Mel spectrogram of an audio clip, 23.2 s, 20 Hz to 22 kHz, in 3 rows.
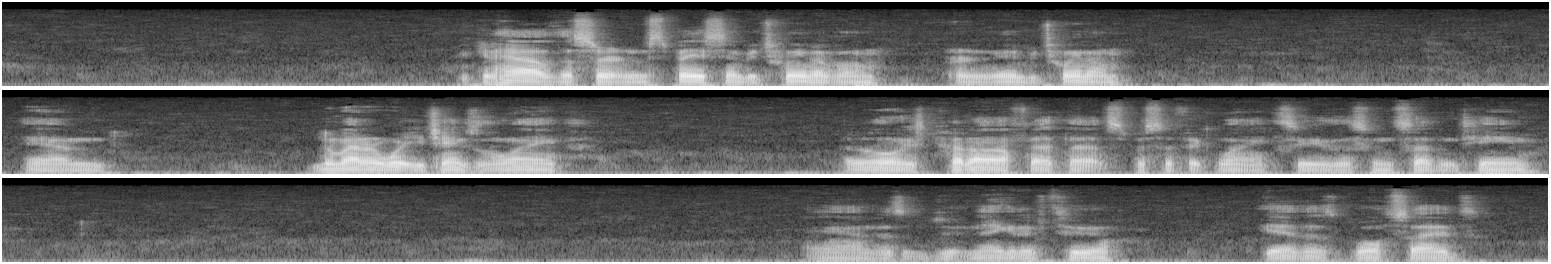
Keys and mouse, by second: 1.1-5.8 drag, 5.8-9.3 middle drag, 10.1-12.0 drag, 12.0-15.4 middle drag, 15.6-17.8 drag, 17.8-19.0 middle drag, 19.2-20.6 middle drag, 20.6-23.2 drag.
